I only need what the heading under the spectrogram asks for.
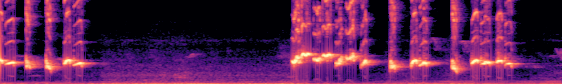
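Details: Orange-headed thrush singing to stimulate captive birds: short clipped whistled notes, a pause, then a lively string of sharp, steeply descending whistles repeated in quick succession.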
